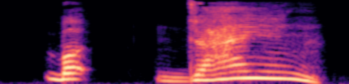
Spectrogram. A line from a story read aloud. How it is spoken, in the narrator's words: Anders persisted, his eyes nakedly pleading now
